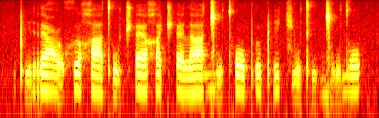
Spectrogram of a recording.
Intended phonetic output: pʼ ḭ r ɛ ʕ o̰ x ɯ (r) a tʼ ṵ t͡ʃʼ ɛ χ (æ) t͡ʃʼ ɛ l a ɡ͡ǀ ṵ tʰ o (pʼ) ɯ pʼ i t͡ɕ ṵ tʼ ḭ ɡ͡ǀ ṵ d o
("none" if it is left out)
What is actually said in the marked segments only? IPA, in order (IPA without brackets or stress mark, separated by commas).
χ, ɛ, pʼ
